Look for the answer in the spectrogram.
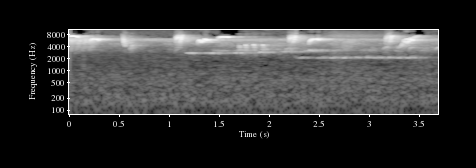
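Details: Black-throated sunbird (Aethopyga saturata) calling excitedly from a wire gives very high, sharp chips in short bursts every half second to second, over a faint steady whine.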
